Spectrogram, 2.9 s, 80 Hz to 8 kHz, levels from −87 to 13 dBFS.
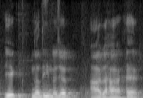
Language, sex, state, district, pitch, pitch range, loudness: Hindi, male, Bihar, Patna, 125 Hz, 115-130 Hz, -14 LUFS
